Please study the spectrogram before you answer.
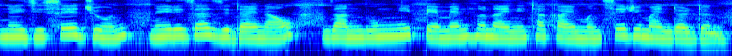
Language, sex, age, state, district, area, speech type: Bodo, female, 18-30, Assam, Kokrajhar, rural, read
